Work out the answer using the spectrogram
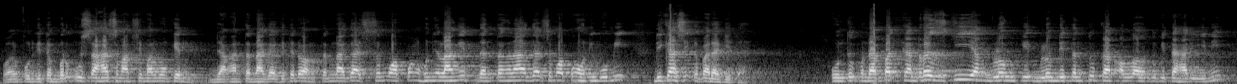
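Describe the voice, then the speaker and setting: A man's voice: on the high side, quick pace, darkish tone. A man with an Indonesian accent giving an Islamic sermon. He tells a story and acts out its dialogue, and he quotes Arabic as he goes. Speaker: preacher. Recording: echoey hall.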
